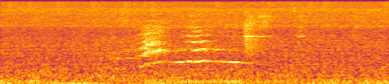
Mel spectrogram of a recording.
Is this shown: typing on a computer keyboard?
no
